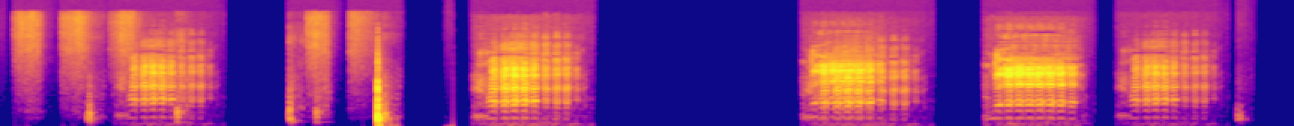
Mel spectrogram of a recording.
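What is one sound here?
Sheep bleat nearby several times.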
